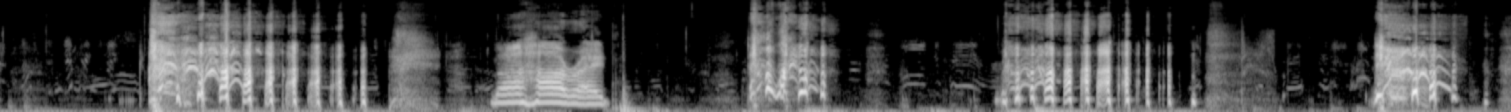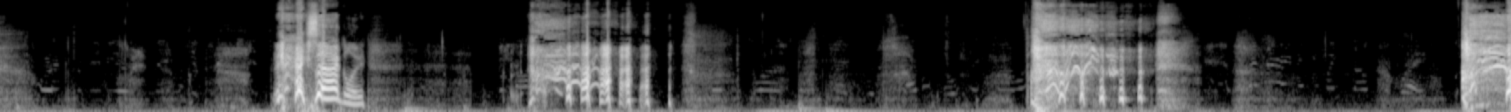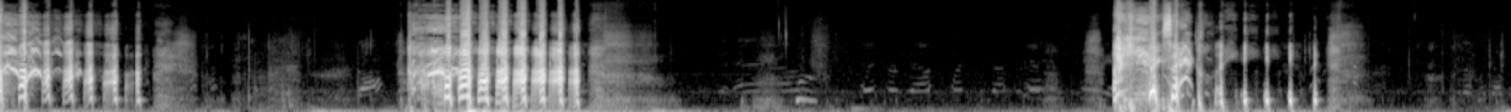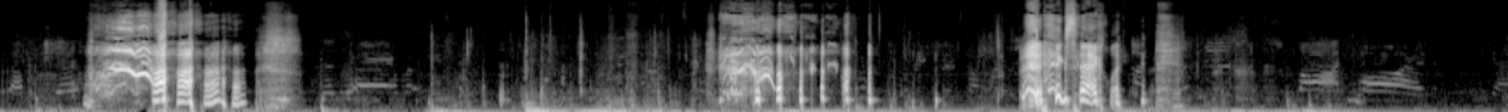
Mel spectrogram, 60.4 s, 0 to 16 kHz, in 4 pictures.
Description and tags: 072810 laughter woman
Mono recording of a woman laughing, sincerely.
female, laugh, laughing, laughter, woman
